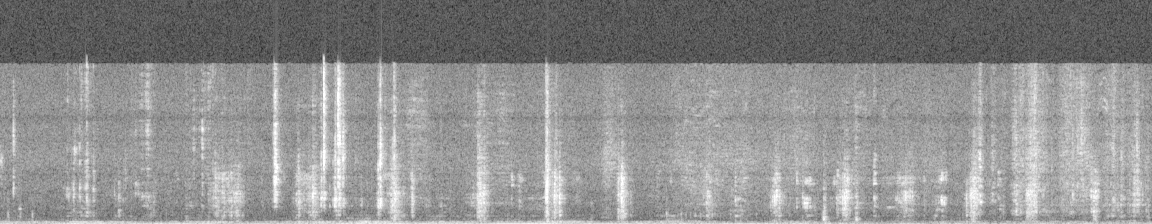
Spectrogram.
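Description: A person chewing a mouthful of breaded boneless chicken wing, heard as many small irregular clicks, over a steady low hum.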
